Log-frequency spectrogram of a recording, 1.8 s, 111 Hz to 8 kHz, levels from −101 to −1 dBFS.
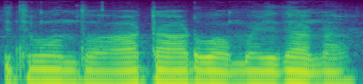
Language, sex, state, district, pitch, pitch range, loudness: Kannada, male, Karnataka, Koppal, 110 Hz, 105-110 Hz, -16 LUFS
